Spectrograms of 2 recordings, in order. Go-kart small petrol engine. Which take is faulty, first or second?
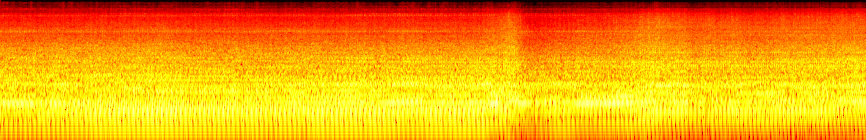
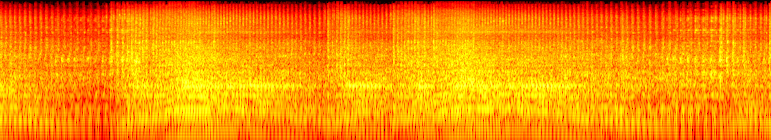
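second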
